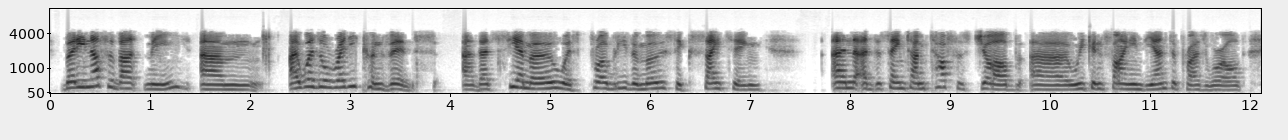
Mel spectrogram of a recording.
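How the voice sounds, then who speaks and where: A woman's medium-pitched voice with a French accent, ordinary pitch variation, and a moderate pace. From France. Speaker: marketing executive. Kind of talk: conference presentation. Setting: virtual forum.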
